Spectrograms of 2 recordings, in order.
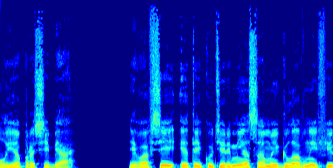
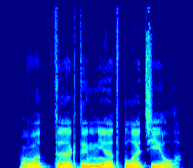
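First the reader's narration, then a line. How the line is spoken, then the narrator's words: Growling. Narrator (Russian): рычал он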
